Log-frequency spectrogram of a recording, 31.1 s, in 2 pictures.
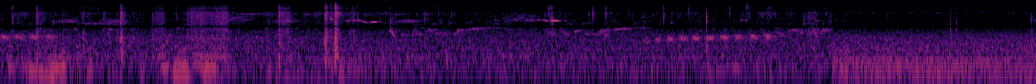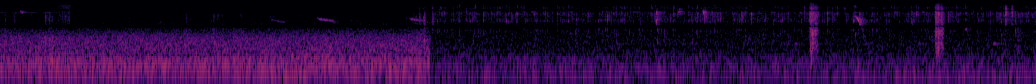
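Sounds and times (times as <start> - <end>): repeated bird call notes: 0.0 - 2.0.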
